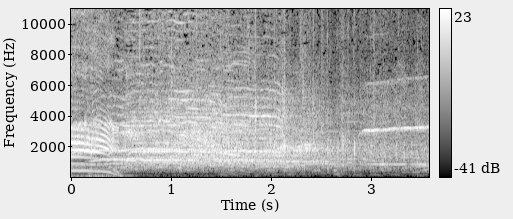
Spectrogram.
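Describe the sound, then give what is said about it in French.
A loud crowd cheers and applauds, a dense wash of clapping mixed with shouts and whoops that stays steady throughout, with a brief voice rising at the very start. “Moi, je veux un maximum de bruit là Du bruit”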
